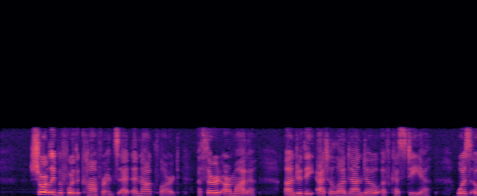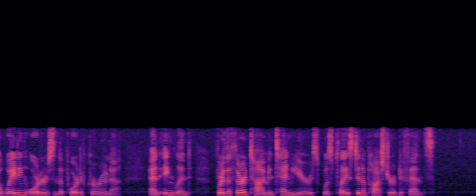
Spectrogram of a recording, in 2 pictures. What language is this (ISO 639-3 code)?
eng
